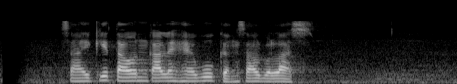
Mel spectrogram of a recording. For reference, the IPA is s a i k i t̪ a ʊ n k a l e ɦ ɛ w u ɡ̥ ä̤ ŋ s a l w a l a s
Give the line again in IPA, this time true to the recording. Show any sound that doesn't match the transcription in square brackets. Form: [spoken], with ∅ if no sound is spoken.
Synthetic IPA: s a i k i t̪ a ʊ n k a l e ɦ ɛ w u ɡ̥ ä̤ ŋ s a l w [ə] l a s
